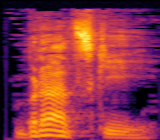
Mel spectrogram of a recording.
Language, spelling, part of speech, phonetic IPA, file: Russian, братский, adjective, [ˈbrat͡skʲɪj], Ru-братский.ogg
- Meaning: 1. brotherly, fraternal 2. Bratsk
